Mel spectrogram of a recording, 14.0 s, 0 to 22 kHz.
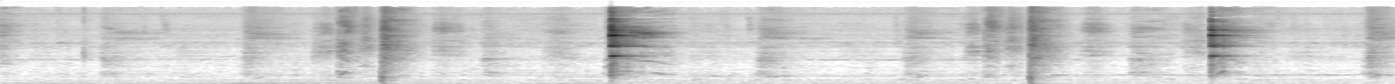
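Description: Pair of 22 kg competition kettlebells in a continuous jerk set: a sharp metallic clink with a brief ring as the bells knock together, about six seconds in and again near the end, with duller knocks in between, about one rep every six seconds. The lifter's breathing is heard between reps.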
